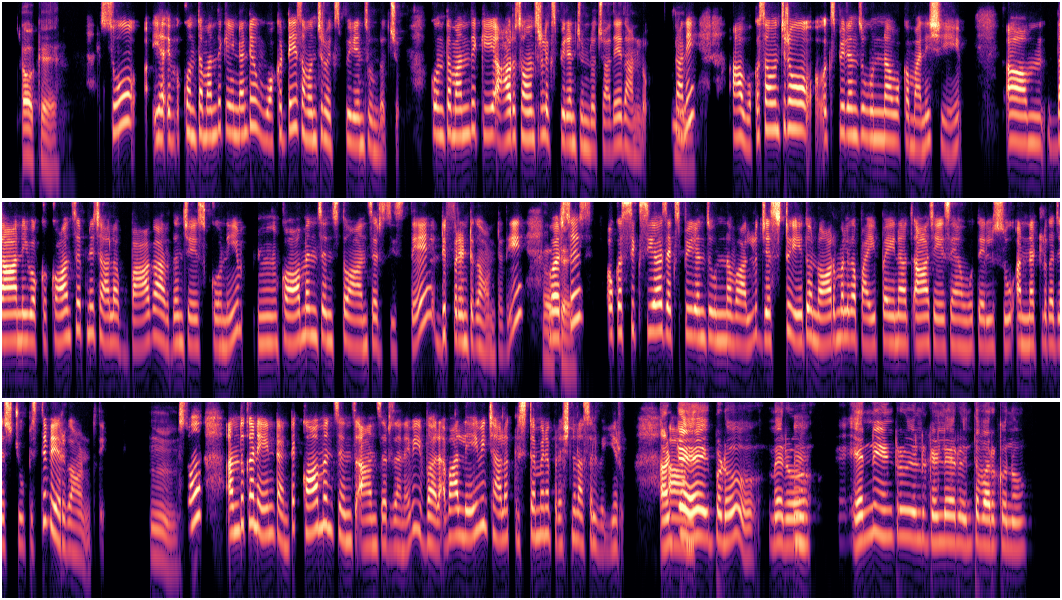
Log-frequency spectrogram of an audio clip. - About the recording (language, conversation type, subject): Telugu, podcast, ఇంటర్వ్యూకి ముందు మీరు ఎలా సిద్ధమవుతారు?
- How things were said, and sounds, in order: in English: "సో"; other noise; in English: "ఎక్స్పీరియన్స్"; in English: "ఎక్స్పీరియన్స్"; in English: "ఎక్స్పీరియన్స్"; in English: "కాన్సెప్ట్‌ని"; in English: "కామన్ సెన్స్‌తో ఆన్సర్స్"; in English: "డిఫరెంట్‌గా"; in English: "వర్సెస్"; in English: "సిక్స్ ఇయర్స్ ఎక్స్పీరియన్స్"; in English: "జస్ట్"; in English: "నార్మల్‌గా"; in English: "జస్ట్"; in English: "సో"; in English: "కామన్ సెన్స్ ఆన్సర్‌స్"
